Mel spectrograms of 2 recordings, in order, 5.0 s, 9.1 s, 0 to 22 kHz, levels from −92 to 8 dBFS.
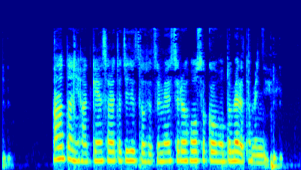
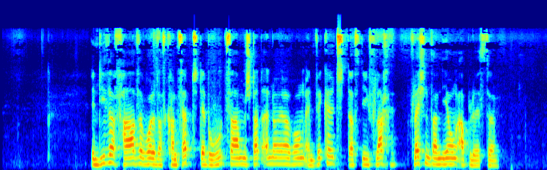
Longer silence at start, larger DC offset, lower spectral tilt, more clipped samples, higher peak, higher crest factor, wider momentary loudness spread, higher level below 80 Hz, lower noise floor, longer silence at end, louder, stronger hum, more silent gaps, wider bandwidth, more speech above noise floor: second, 0.05 s vs 1.55 s; neither; first, -6 dB/octave vs -3.5 dB/octave; neither; second, -8 dBFS vs 0 dBFS; about the same, 18 dB vs 18 dB; second, 8 LU vs 11 LU; first, -50 dBFS vs -60 dBFS; first, -82 dBFS vs -63 dBFS; second, 0.3 s vs 0.8 s; second, -26 LUFS vs -16 LUFS; neither; neither; second, 11.5 kHz vs 16 kHz; first, 56 dB vs 45 dB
